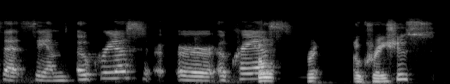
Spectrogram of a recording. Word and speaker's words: ochraceous: But there's this, how do you pronounce that, Sam? Ochreus or ochreus? Ochraceous? Ochraceous.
